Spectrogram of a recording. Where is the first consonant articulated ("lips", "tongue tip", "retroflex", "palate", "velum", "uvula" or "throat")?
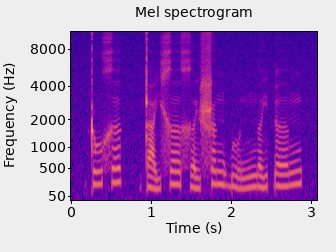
retroflex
